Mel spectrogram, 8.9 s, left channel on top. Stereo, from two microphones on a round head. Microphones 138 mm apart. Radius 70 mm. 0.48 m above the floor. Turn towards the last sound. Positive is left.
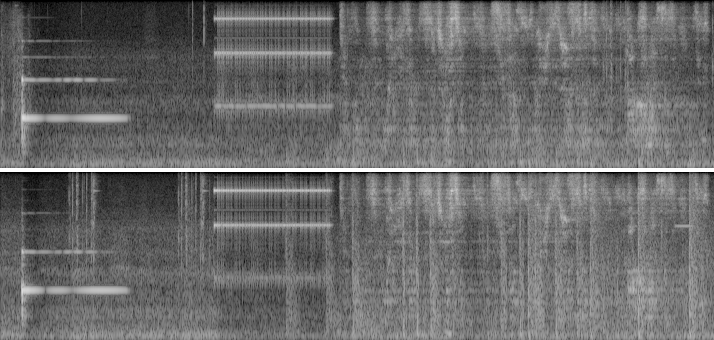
turn(degrees=-25)  # may be behind; listen again after turning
